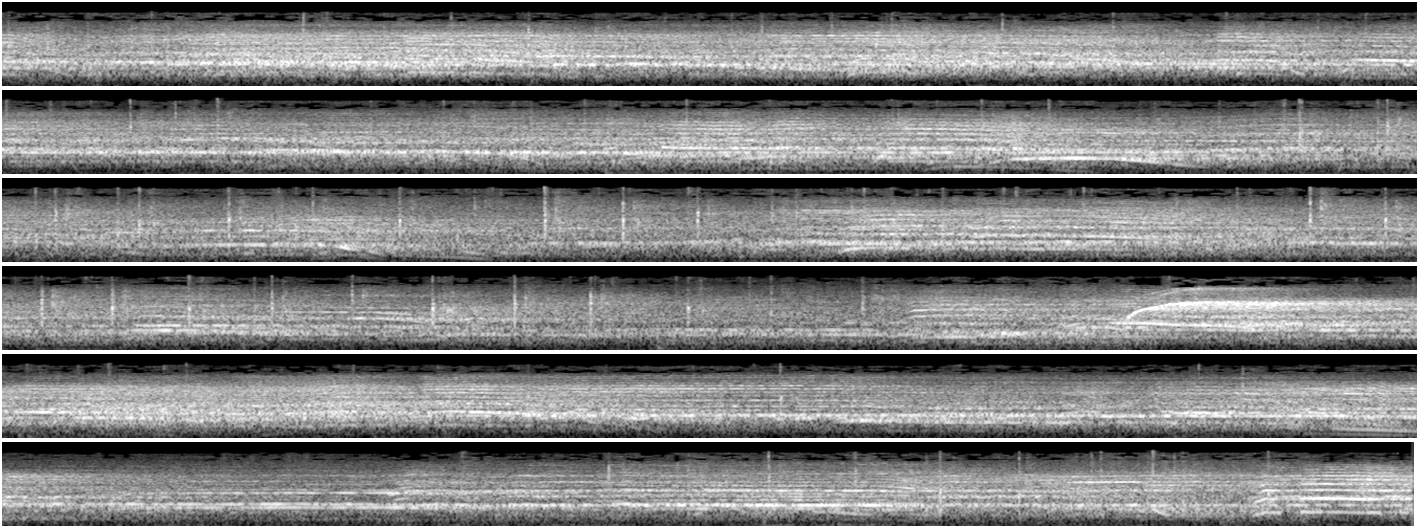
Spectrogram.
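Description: Swimmers splash through water.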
